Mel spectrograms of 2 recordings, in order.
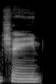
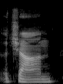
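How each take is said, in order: First: The last syllable sounds like 'chain'. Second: The last syllable sounds like 'chan'. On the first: The speaker calls it wrong. "It's not a chain" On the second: The speaker calls it right. "It's a chan"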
